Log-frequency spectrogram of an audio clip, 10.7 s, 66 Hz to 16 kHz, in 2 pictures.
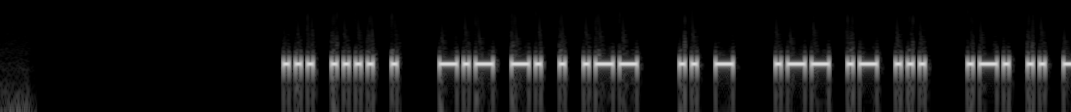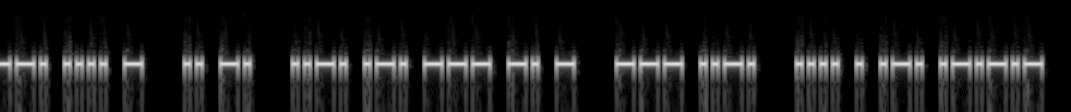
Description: Morse code, heard as a keyed tone, about 40 wpm, 700 Hz. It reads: SHE KNEW IT WAS RIGHT IN FRONT OF HER.
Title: Sentences from Top 1000 Words - Review Part 2 - 40wpm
